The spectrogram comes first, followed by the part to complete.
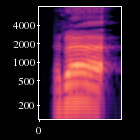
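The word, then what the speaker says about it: ر: Our first letter is Ra. Its closest English counterpart is the letter R, but it's a different sound that must be learned. Ra. It's not too hard to pronounce though, right?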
